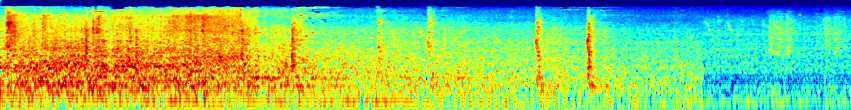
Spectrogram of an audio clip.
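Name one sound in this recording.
A diesel locomotive rumbles loudly close by and passes.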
